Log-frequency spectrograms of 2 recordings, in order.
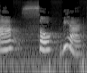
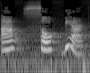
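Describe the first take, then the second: First: The middle consonant is a hissing S sound. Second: The same.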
